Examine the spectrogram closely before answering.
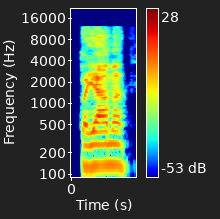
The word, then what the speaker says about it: Koyama: you as sergeant Tyson uh how do you pronounce the last name cooma kyama kyama yeah what was the description you were given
